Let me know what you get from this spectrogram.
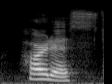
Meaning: superlative form of hard: most hard. Most rigid or most difficult
- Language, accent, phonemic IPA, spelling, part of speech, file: English, US, /ˈhɑɹdɪst/, hardest, adjective, En-us-hardest.ogg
